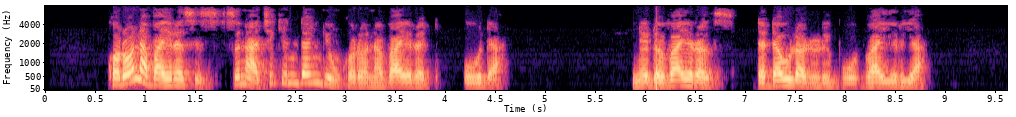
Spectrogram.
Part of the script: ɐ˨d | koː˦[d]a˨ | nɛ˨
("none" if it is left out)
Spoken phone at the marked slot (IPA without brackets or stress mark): d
